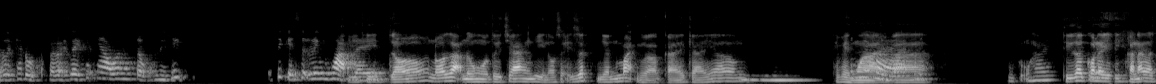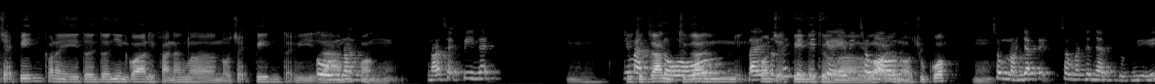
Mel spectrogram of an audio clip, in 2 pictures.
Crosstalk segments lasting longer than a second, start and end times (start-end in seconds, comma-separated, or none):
19.0-20.7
